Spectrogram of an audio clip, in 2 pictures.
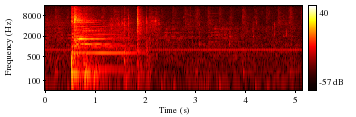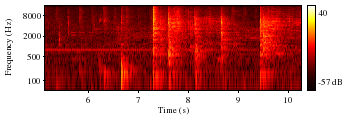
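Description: Boiled beef tails are lifted out of a metal pot in a kitchen, with a sharp ringing clang early on, then scattered metallic knocks and clatters of pots, close and moderately loud amid quiet.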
